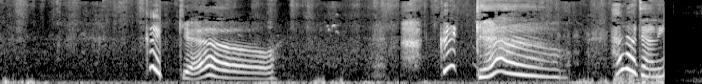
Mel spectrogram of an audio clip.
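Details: Playful Dachshund, a sausage dog, giving a series of drawn-out, tonal whining yowls that rise then slide downward, some short and sharp, others stretched to about a second, with quieter rustling between calls.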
